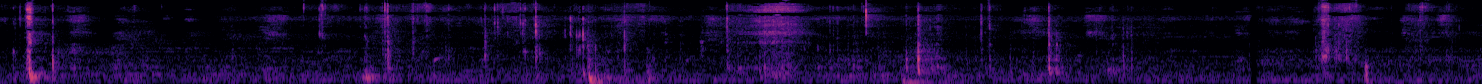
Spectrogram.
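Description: Quiet mealtime handling sounds: a squeeze bottle of ranch dressing squeezed over a salad, then a few light knocks and clicks on the countertop, the sharpest about three seconds in, with some chewing.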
